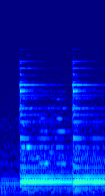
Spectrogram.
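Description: Instrumental background music: two sustained struck chords, about half a second in and again a second later, each ringing on and fading slowly.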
